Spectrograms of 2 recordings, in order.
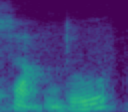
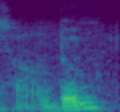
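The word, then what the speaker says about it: سعدُ: Kemudian pas sa'du itu dibacanya sa'du bukan sa'dun.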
